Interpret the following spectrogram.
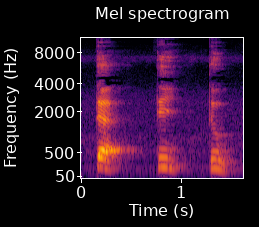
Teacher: Ini banyak yang membaca dal ini terlalu ke belakang, akhirnya menjadi D Indonesia.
